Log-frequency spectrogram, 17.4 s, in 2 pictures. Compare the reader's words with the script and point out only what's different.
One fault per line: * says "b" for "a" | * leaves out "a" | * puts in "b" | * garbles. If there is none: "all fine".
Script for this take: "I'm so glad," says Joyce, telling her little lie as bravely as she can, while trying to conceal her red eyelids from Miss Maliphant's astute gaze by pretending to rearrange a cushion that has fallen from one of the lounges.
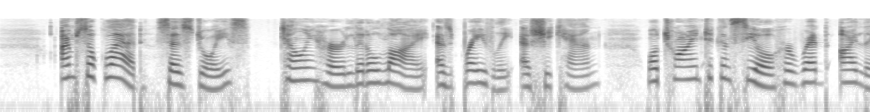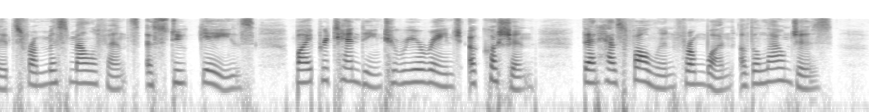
all fine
